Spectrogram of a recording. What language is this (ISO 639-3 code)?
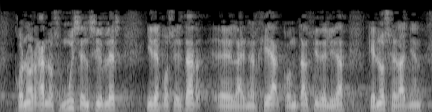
spa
